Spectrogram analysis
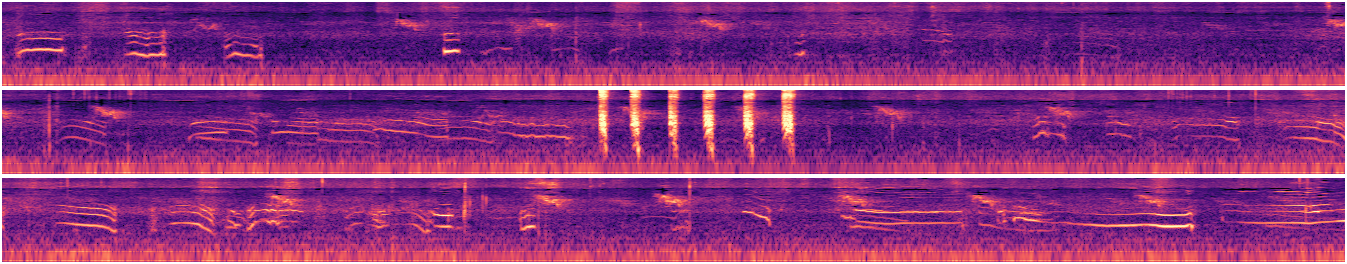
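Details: Boston Terrier puppies from Mini's litter of five (Jock, Max, Blue Girl, Beast and Rusty), giving many overlapping high, arched whimpers and squeals, some falling and some rising, with a quick burst of sharp clicks midway and a steady low hum throughout.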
